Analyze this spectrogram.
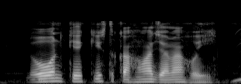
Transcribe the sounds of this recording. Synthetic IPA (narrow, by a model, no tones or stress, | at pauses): loːnkekɪst̪kaɦʋãd͡ʒəmaɦoːḭː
